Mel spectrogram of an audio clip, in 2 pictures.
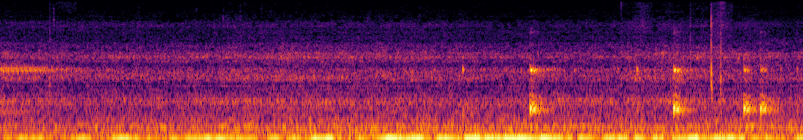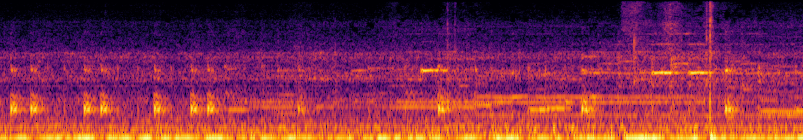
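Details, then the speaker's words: Sega Nomad after repair for no audio and game crashes (capacitors replaced), speaker reattached: game tones come only as thin, faint blips under steady hiss and low hum; speaker output far too quiet, headphones show left channel much softer than right. "Okay. Yep. I hear sound. It's very faint"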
